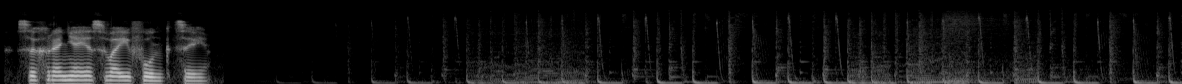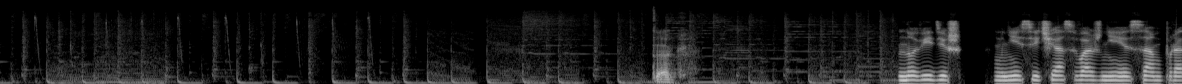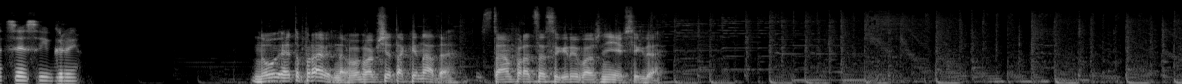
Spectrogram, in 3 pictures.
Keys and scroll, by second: 6.7 ctrl+z, 8.1 ctrl+z, 9.5 ctrl+z, 9.5 /, 25.2 ctrl+z.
